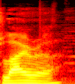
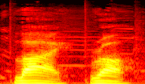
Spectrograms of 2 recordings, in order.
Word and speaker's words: Lyra: in tone he says it's Lyra and then pronounced it more slowly Li ra completely dumbstruck her mind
